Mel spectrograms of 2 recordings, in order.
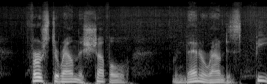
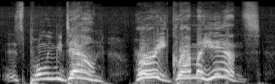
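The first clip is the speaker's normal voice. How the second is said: loud, high-pitched urgent yell; panicked shout; 12 semitones higher, 10 dB louder than usual. A narrator's reading. Boy sinking in dirt yells to friend, panicked. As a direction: cry out in panic for rescue. Boy being sucked down, begging help.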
